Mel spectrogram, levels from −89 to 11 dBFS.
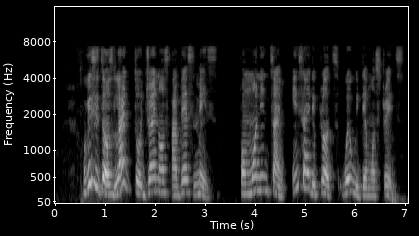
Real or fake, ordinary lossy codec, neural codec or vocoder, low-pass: real; AAC, 48 kbps; none; 7.2 kHz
